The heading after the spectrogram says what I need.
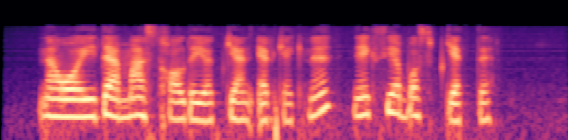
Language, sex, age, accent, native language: Uzbek, female, 19-29, Buxoro, Uzbek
